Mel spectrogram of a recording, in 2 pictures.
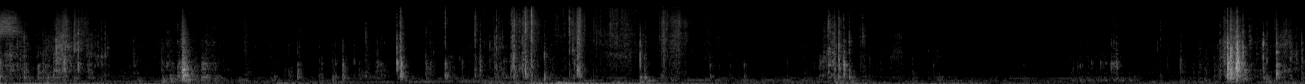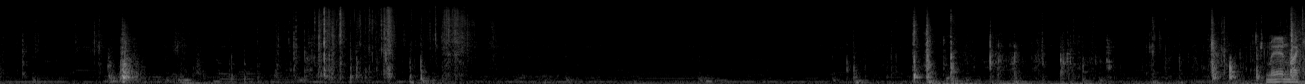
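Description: Sports-card box and card packs being handled: irregular crinkling, rustling and light knocks of packaging, with one sharp knock about twelve seconds in. Quiet background music underneath.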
